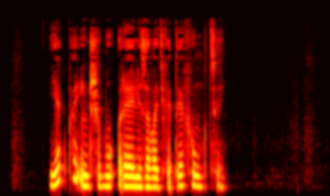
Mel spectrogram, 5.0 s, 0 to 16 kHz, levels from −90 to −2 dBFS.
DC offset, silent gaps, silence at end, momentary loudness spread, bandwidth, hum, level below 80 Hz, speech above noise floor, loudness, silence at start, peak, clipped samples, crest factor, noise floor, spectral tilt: under 0.1%; none; 1.6 s; 14 LU; 11.5 kHz; none; -72 dBFS; 51 dB; -25 LUFS; 0.75 s; -10 dBFS; under 0.1%; 18 dB; -76 dBFS; -5.5 dB/octave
